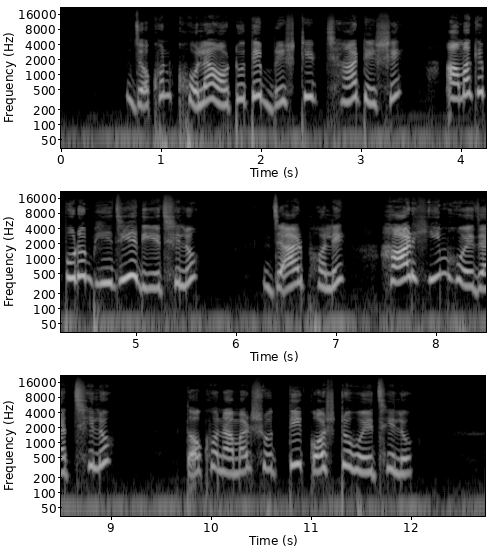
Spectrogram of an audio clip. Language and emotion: Bengali, sad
